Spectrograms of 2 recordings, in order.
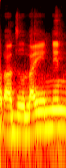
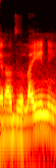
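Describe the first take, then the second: First: "रजुलैनिन" ending in an extra -in, as a mistake; wrong ending demonstrated. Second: "रजुलैनी" ending in an open -ni; correct dual ending. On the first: Teacher showing students the form not to say, "रजुलैनिन" with final -nin. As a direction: say "रजुलैनिन" with a closing nin sound. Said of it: "रजुलैनिन नहीं बोलेंगे". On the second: Teacher giving students the correct dual, "रजुलैनी" ending on -ni. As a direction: say "रजुलैनी" with ai, then ni, no final n. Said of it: "या नून के साथ". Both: Shown as a demonstration.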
